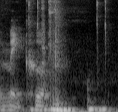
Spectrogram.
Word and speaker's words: Meike: How do you pronounce this? Meike, Mike. That's actually Meike.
